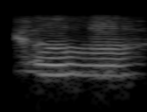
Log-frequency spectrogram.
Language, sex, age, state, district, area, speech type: Bodo, female, 30-45, Assam, Udalguri, urban, conversation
